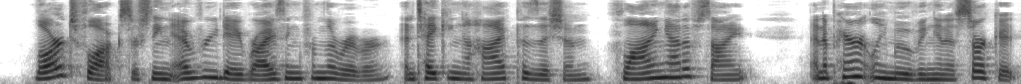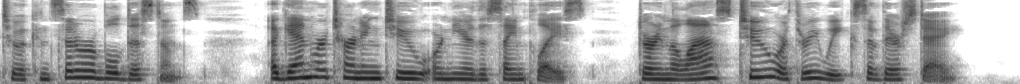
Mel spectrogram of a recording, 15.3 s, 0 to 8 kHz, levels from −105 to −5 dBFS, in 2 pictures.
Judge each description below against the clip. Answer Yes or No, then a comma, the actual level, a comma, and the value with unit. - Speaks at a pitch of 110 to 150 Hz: No, high, 200 Hz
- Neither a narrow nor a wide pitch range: Yes, average, 3.7 semitones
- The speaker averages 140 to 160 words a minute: No, average, 185 wpm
